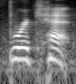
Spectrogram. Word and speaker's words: briquettes: made some cement aha briquettes it's brickett she just doesn't know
